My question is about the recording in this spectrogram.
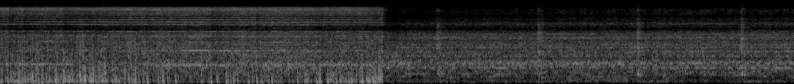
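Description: Sawmill band saw ripping a red meranti plank: a loud, dense cutting noise that stops abruptly about four seconds in as the cut ends. The saw then runs on unloaded, with a light tick about once a second.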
